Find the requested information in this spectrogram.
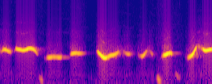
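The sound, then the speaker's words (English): A person whistling in the wavering vibrato style of an older painter-decorator up a ladder: a quick string of short, warbling notes that hop between higher and lower pitches, clear and fairly soft against silence. “we've all heard those older painter decorator types that can whistle in a beautiful vibrato, usually to a completely unrecognisable tune. You know, that's those lads up ladders that go.”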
